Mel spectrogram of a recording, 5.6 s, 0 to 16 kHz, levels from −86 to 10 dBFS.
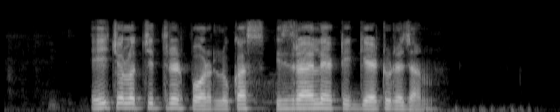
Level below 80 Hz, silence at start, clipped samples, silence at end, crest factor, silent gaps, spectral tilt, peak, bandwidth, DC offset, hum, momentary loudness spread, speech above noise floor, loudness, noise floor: -60 dBFS; 0.9 s; under 0.1%; 1.3 s; 20 dB; none; -4.5 dB/octave; -2 dBFS; 8.2 kHz; under 0.1%; none; 8 LU; 42 dB; -21 LUFS; -63 dBFS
